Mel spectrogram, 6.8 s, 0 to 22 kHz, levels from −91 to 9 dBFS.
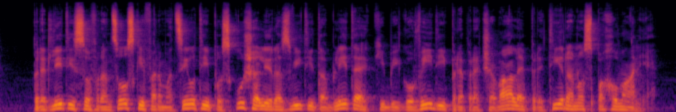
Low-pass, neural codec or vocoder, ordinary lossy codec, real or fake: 19.8 kHz; none; none; real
